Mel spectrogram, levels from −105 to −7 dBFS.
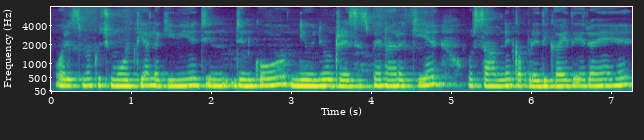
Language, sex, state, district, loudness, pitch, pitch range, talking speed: Hindi, female, Rajasthan, Jaipur, -14 LUFS, 220 Hz, 215-230 Hz, 180 wpm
